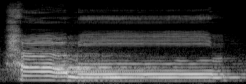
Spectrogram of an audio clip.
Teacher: کھڑا زبر کو 1 الف کے برابر کھینچ کر پڑھیں گے۔ میم، میم کے تلفظ میں یا حرف مد ہے، اس کے بعد میم ہے جس پر سکون ہے، تو حرف مد کے بعد والے حرف پر سکون ہے اور حروف مقطعات میں سے ہے، اس لیے مد لازم حرف مخفف ہوا۔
